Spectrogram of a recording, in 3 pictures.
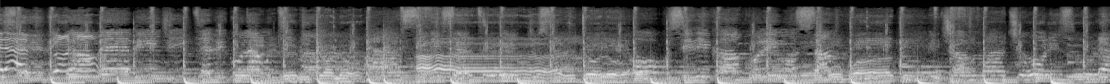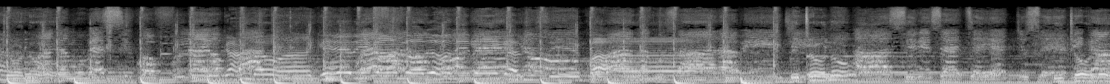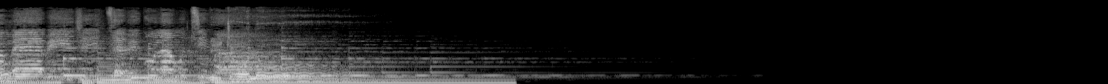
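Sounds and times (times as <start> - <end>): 
choir singing: 0.0 - 25.7.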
